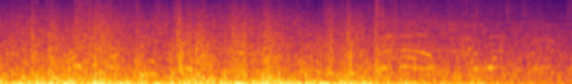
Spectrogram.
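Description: Heavy booming cannon fire from sailing warships in the Naval Action game, a dense rumbling barrage that fades slightly, with a voice talking over it.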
